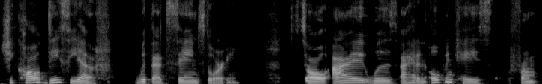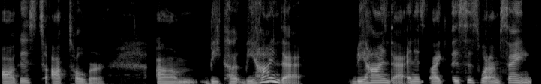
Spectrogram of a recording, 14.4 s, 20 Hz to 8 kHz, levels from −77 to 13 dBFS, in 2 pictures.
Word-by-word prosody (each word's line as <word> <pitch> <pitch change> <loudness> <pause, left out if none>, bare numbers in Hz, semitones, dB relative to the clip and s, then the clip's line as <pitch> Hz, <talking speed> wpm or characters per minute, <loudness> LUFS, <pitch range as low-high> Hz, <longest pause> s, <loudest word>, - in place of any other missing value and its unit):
She 180 - -5
called 190 +1 +3
DCF 180 -4 +1 0.3
with 155 +1 0
that 140 -2 +1
same 165 0 0
story. - - -3 0.7
So, 160 -1 +5
I 190 +3 +4
was 170 -3 -1
I 165 - +3
had 175 +2 -1
an - - -3
open 220 +4 +1
case 140 -7 -6 0.2
from 150 -1 -3
August 170 0 -2
to - - -3
October, 70 -1 -3 0.7
um, 135 - -2 0.2
becau 145 0 -3
behind 225 - +2
that - - +1 0.7
behind 175 +4 +2
that. - - -2
And - - 0
it's 150 -2 -5
like, 75 -1 +1
this 165 +1 -1
is 195 -1 -5
what 170 - +3
I'm - - -2
saying. 185 -2 -1
165 Hz, 135 wpm, -25 LUFS, 155-185 Hz, 0.7 s, So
